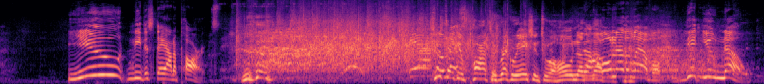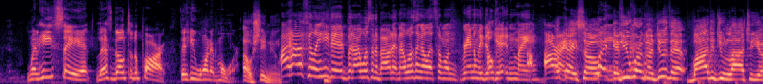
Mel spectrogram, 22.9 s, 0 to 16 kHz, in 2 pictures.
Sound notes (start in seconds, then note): 3.5 chuckles; 5.2 audience laughing and applauding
